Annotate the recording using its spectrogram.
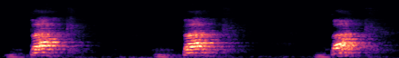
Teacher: Le dos de la langue sort, elle est antérieure. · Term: A antérieur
